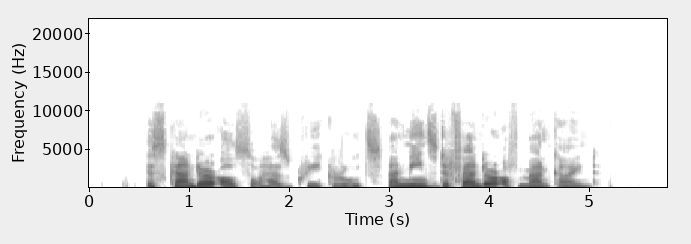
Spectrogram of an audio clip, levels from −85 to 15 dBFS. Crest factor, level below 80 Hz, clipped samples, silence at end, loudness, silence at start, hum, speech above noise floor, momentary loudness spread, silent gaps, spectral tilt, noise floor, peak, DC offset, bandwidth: 20 dB; -78 dBFS; under 0.1%; 0.8 s; -25 LUFS; 0.55 s; none; 64 dB; 16 LU; none; -6 dB/octave; -88 dBFS; -6 dBFS; under 0.1%; 10 kHz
